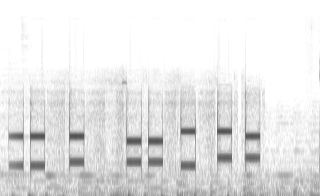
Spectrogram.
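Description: Phone keypad touch tones (DTMF) as a number is dialled: eight short beeps, each two tones at once, at uneven spacing, over soft background music.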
